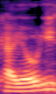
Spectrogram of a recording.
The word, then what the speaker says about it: coyote: just keeps spelling it coyote. So, I don't know how you're pronouncing it. as someone who has killed hundreds of uh coyotes e in western Nebraska. It is coyote.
